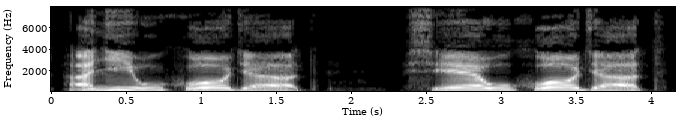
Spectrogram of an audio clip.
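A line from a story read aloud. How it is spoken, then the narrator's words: Joyful distant shout. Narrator (Russian): радостно прокричал издали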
